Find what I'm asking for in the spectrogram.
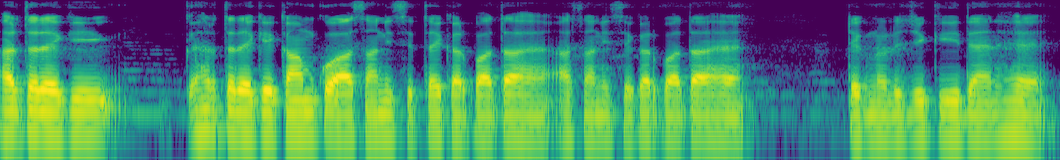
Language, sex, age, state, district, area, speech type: Urdu, male, 30-45, Bihar, Khagaria, rural, spontaneous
